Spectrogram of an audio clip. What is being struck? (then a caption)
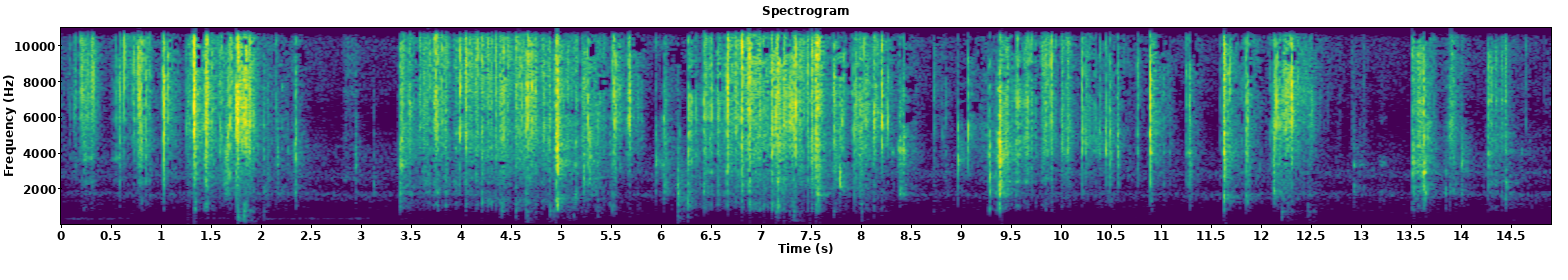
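Bar of soap shaved with a metal blade. A metal blade, held in a bandaged hand, shaves a hand-sized solid soap bar with a pink-glitter zebra-striped outer layer over a white core. Bright, crisp scraping and crackling strokes come in bursts, separated by brief quiet pauses. A faint steady tone sits underneath during the first few seconds.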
